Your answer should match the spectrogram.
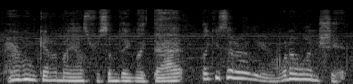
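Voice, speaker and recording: A woman's voice: lowish voice, animated, fast, warm tone, faint music behind, close to an everyday voice, rough recording. A woman voicing a cocky, flippant young male student adventurer in an audio drama, breezy, sarcastic and slangy. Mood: showing off.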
